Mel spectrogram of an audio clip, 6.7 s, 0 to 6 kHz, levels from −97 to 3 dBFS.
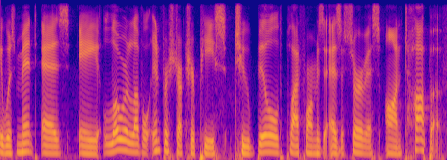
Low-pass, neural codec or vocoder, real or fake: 5.4 kHz; none; real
